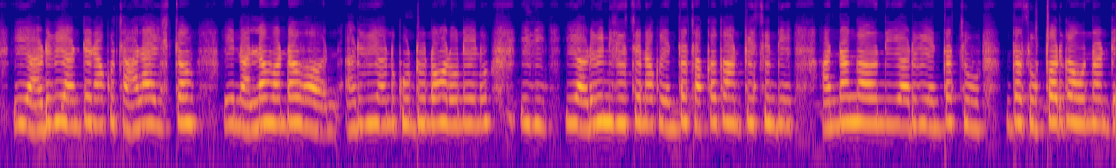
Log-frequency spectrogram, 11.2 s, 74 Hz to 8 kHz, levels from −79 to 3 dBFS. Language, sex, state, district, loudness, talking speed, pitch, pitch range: Telugu, male, Telangana, Nalgonda, -19 LUFS, 155 wpm, 260 Hz, 245-265 Hz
